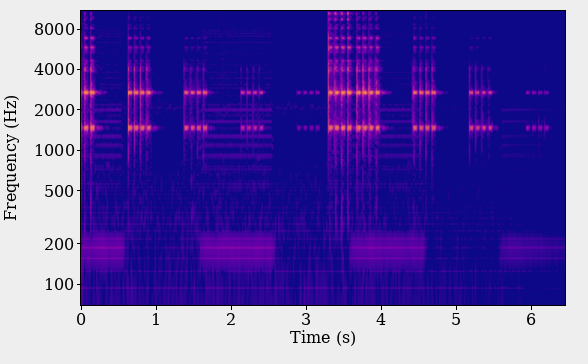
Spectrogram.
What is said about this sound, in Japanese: 朝6時30分、目覚ましの音で起きる。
